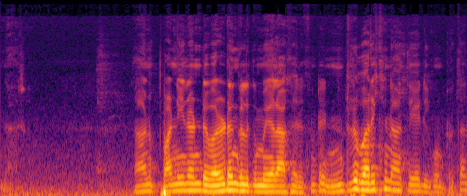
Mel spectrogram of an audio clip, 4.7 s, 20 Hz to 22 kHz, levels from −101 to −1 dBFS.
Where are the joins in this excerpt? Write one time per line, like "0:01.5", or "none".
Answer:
none

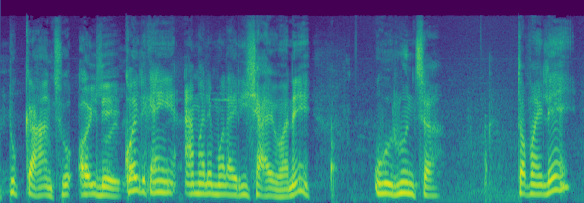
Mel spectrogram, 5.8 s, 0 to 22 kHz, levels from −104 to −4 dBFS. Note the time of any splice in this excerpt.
0:01.2

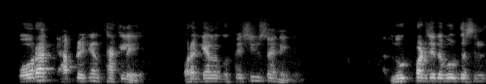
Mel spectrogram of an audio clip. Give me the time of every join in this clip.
0:02.3

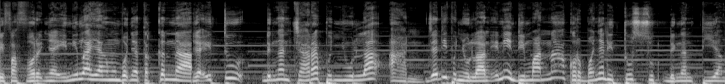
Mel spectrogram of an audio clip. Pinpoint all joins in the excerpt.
none

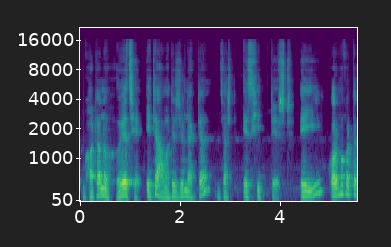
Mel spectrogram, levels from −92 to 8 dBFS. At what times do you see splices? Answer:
0:04.3

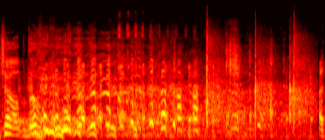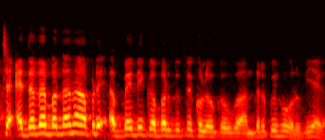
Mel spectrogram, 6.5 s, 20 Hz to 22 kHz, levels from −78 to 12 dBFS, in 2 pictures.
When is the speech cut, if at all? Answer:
0:03.0

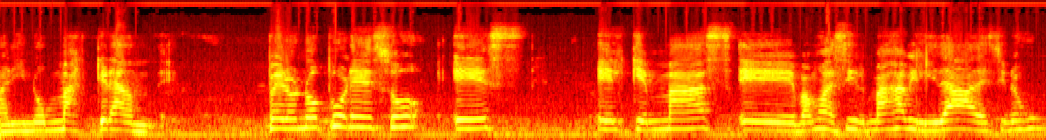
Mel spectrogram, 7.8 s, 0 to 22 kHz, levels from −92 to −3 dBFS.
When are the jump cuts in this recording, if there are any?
none

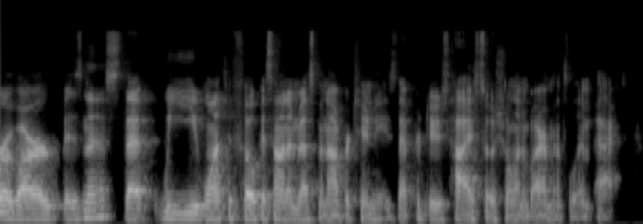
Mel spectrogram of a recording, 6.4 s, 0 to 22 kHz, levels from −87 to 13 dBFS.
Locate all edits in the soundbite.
none

